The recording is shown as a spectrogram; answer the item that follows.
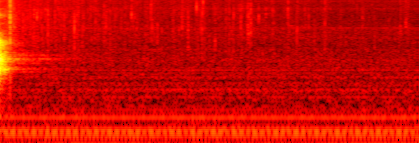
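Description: Steady low electrical hum, room tone with nothing else in it.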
